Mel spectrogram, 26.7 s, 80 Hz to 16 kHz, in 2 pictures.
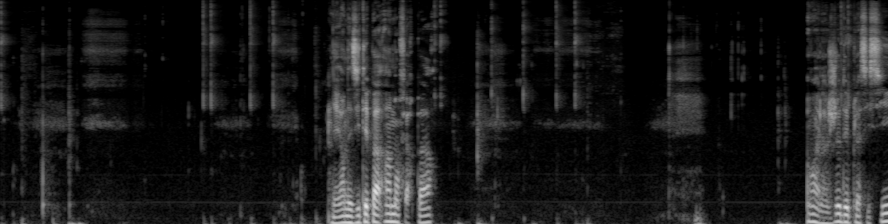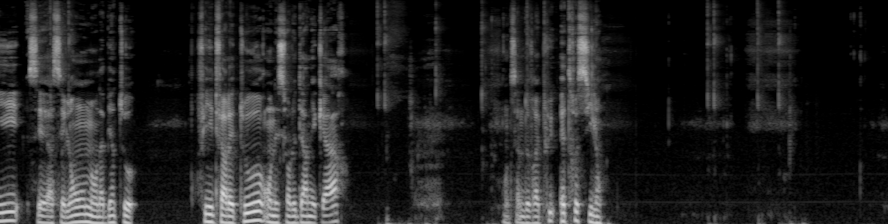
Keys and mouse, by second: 1.1 g, 3.1-4.1 drag, 5.9 Delete, 8.4 click, 11.7 g, 12.7 click, 17.6 g, 19.0 click, 19.9 shift+middle click, 21.3 click, 22.3 g, 24.0 click, 24.7 click, 25.2 g.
